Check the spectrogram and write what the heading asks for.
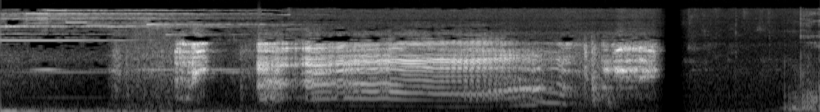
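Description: Animal cry sound effect: a short call about a second in, then a longer wavering call lasting nearly two seconds, over the fading low rumble of the intro.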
